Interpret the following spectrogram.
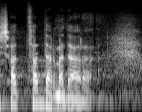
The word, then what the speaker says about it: Saddhammadhara: Not Dharmadhara, I'm sorry, Saddhammadhara.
